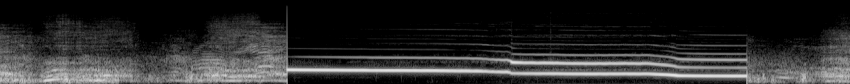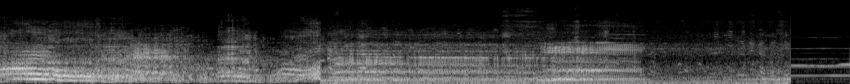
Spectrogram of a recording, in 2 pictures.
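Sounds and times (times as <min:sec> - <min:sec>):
lion calling: 0:11.4 - 0:16.4.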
